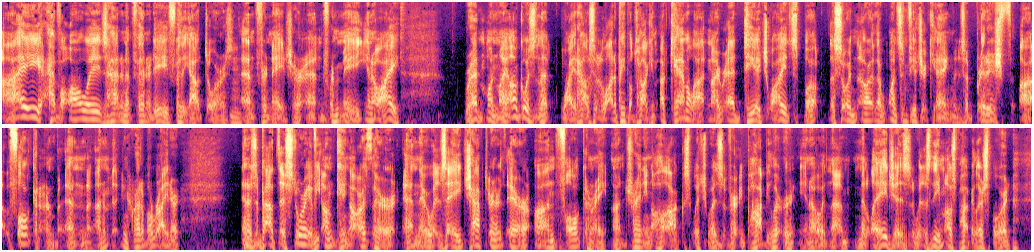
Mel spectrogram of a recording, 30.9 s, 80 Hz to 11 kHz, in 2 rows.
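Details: Adult man with spasmodic dysphonia (he calls it spasmodic dystonia), a neurological disorder that began at age 42 after a 1996 injury. His vocal cords are uninjured. Surgery in Kyoto about eight months earlier made his voice more reliable; he is now trying alternative therapies.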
